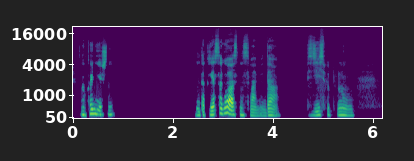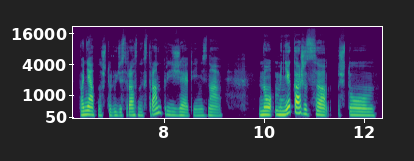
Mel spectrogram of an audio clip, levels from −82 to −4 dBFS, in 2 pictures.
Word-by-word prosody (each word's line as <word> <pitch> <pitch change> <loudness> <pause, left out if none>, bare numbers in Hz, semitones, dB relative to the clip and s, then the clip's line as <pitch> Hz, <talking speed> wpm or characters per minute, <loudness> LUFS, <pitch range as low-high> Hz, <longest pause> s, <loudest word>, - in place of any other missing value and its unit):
Ну, 165 0 -4
конечно. 175 -2 -1 1.6
Ну, 145 - -7
так 145 -1 -5
я 165 - +3
согласна 180 - +4
с 150 - -9
вами. 130 -2 -8
Да. 145 0 -4 0.6
Здесь 145 +3 -6
вот, 155 -3 -12
ну, 145 -3 -6 0.7
понятно, 160 -2 +3
что 140 - -8
люди 140 0 -7
с 135 - -9
разных 150 -2 -1
стран 215 +10 -1
приезжают, 145 - -4
я 135 - -9
не 135 +1 -7
знаю. 135 -1 -4 0.7
Но 160 0 +5
мне 170 +9 +5
кажется, 185 - +4 0.2
что, 145 -3 -1
150 Hz, 125 wpm, -24 LUFS, 140-170 Hz, 1.6 s, Но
